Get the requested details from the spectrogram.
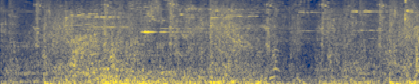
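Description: Magic spells whoosh and blasts crackle in a fantasy game battle.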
